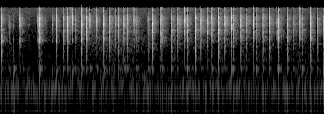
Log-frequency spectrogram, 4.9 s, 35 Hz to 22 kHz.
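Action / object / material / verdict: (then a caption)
tap / clear plastic jar lid / plastic / none. Paper clip nail tips tap on the plastic lid top of a clear plastic cashew jar, giving a quick run of about 39 sharp, bright clicks that stop almost instantly. The taps come in an uneven rhythm with almost no low end.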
